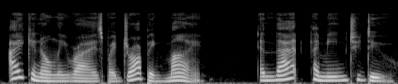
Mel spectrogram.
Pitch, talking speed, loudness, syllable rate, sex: 180 Hz, 195 wpm, -17 LUFS, 4.7 syllables/s, female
